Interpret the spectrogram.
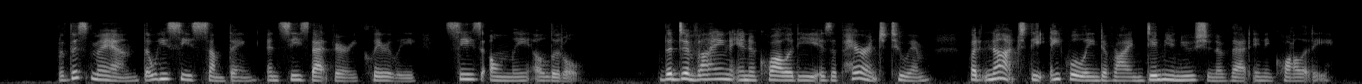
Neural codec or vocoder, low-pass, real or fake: codec, 16 kHz in and 24 kHz out, 0.6 kbps, FocalCodec, streaming, 2048 codes; 7.2 kHz; fake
